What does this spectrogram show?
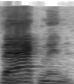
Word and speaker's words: Bachman: Turner over as the correct pronunciation we've been pronouncing it wrong all these years in our interview Randy backman said backman Turner overdrive I did the same thing Bachmann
